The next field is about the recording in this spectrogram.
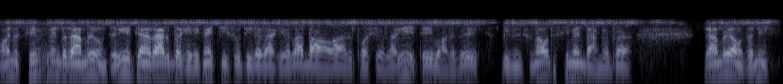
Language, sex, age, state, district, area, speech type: Nepali, male, 30-45, West Bengal, Kalimpong, rural, conversation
